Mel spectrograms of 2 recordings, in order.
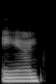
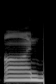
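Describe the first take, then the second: First: The name is said with a flat 'a' vowel. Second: The name is said with an open 'ah' vowel. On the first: The speaker calls it wrong. "not Ann" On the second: The speaker calls it right. "it's on"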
